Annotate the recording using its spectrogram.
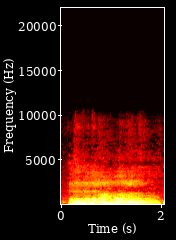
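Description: A man's voice through a handheld microphone, preaching in one long, drawn-out, sing-song phrase like a chant. It starts a moment in and holds a fairly level pitch to the end.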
